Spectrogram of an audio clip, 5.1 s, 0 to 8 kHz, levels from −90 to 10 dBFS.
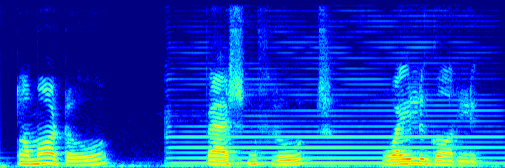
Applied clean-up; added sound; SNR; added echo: none; Bowed string instrument; 15 dB; none.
